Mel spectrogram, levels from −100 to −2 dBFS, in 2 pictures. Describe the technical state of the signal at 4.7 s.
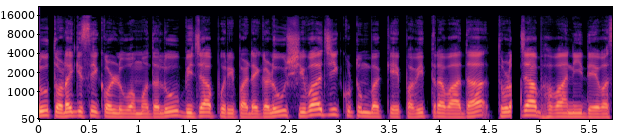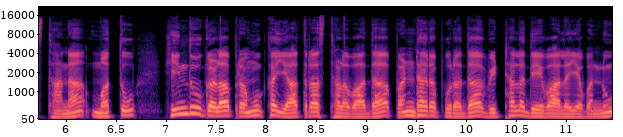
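At 4.71 to 4.82 s there's a digital broadcast dropout: the receiver mutes on bad frames, a quick fade to silence, with the sound picking up again at "ಭವಾನಿ ದೇವಸ್ಥಾನ ಮತ್ತು ಹಿಂದೂಗಳ".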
